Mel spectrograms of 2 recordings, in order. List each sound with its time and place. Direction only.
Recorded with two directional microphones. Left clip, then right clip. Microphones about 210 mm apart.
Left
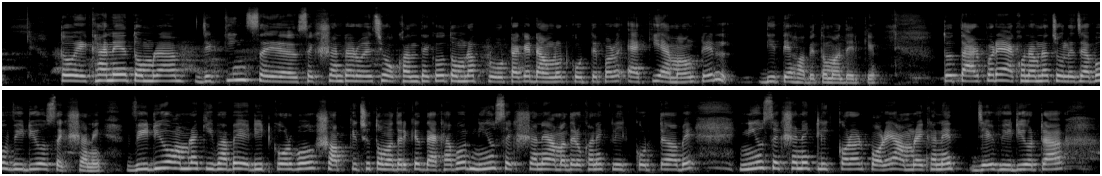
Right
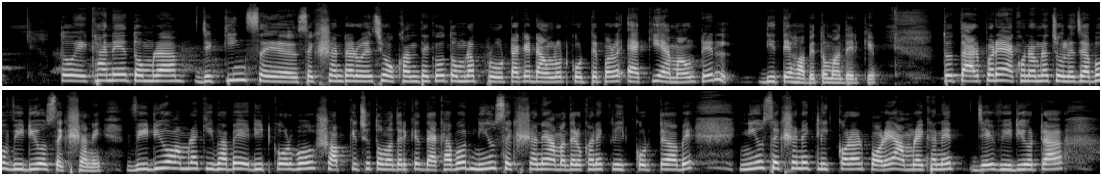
0.6 s speech: 30° right (ahead or behind)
